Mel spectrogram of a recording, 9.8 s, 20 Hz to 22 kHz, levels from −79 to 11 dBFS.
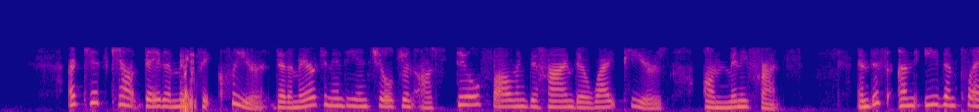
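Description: From the first moment to the end, the speech carries the gravelly, buzzy roughness of the GSM full-rate codec, plainly audible throughout and consistent with its 13 kbit/s stream. The codec rebuilds the voice from a vocal-tract filter driven by a sparse, regularly spaced pulse train, so the fine detail between harmonics is lost and the voicing takes on a rasping edge. A spectrogram shows a hard ceiling at 4 kHz with nothing above it, and the harmonics below look smeared and grainy rather than clean.

Between 1.80 and 2.00 s, just before "it clear that", GSM bit errors break the voice into a burst of squawks, pops and gargling. Corrupted filter, pitch and gain values reached the decoder, so for a few frames the spectral shape lurches and the level jumps. The sound points to a heavy error rate of around 6 percent, and the span fits roughly nine damaged 20 ms frames. On the waveform this shows as sudden amplitude spikes. 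The spectrogram shows blotchy, misplaced energy and broken harmonic lines across that fifth of a second.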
